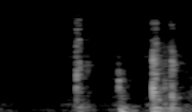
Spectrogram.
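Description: Quick typing on a computer keyboard while a value is entered, a short burst of several close, crisp key clicks in an uneven rhythm, alone and fairly quiet.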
